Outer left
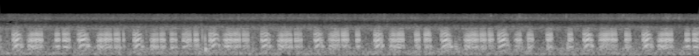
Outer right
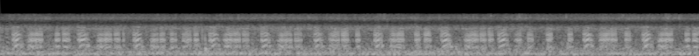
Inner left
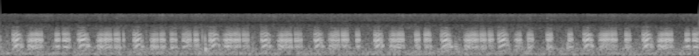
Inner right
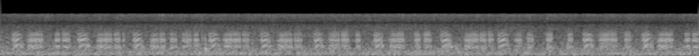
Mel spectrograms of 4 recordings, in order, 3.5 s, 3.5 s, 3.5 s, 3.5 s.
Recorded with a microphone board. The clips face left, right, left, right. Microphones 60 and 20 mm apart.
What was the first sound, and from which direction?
An insect, 35° left (ahead or behind).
